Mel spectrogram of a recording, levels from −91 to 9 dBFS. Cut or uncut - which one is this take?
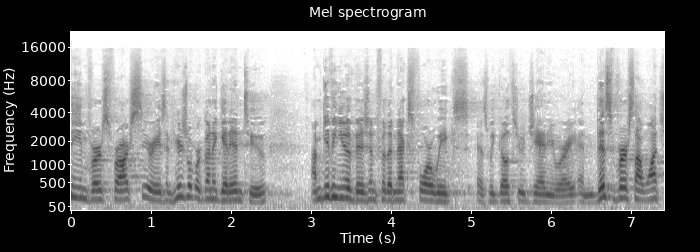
uncut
